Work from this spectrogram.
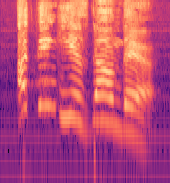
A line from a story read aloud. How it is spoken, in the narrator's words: yells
